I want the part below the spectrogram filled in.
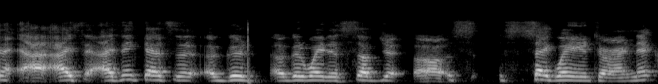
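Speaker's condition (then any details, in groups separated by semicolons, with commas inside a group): Cerebral palsy; since childhood; voice goes up and down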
